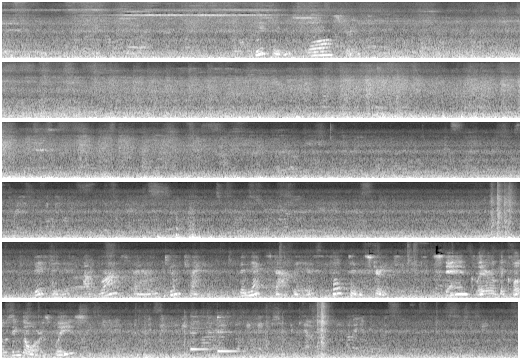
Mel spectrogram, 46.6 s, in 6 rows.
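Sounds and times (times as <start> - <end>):
subway train riding on rails: 0.0 - 46.5
speech: 3.8 - 5.5, 38.6 - 40.2.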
